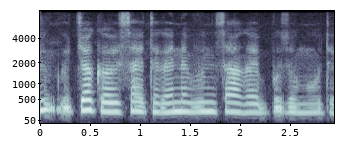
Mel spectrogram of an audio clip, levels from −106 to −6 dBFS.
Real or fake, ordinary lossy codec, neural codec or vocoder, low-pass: real; none; none; none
